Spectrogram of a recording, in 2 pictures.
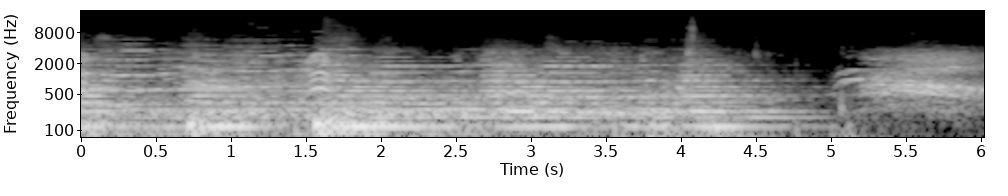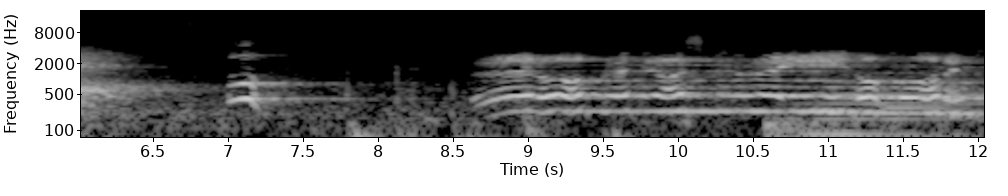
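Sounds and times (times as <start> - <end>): operatic singing: 8.6 - 12.0.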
